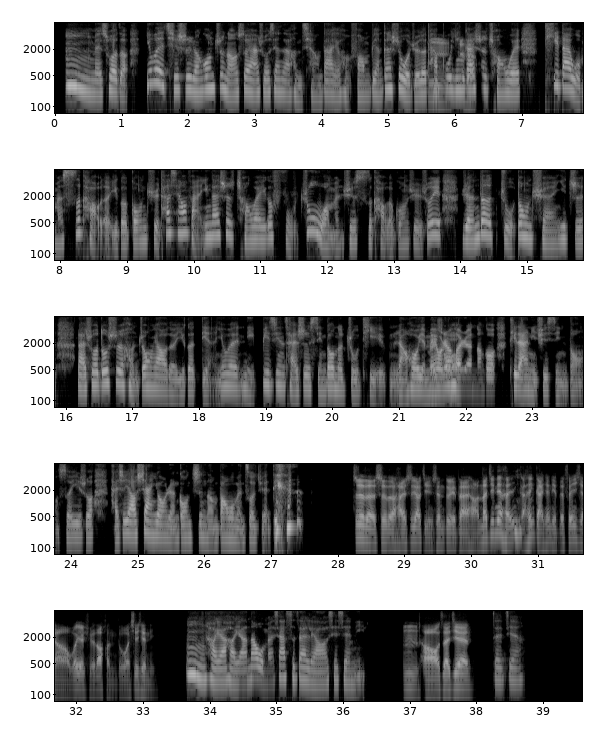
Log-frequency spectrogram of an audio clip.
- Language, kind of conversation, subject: Chinese, podcast, 你怎么看人工智能帮我们做决定这件事？
- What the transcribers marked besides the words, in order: laughing while speaking: "做决定"; laugh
